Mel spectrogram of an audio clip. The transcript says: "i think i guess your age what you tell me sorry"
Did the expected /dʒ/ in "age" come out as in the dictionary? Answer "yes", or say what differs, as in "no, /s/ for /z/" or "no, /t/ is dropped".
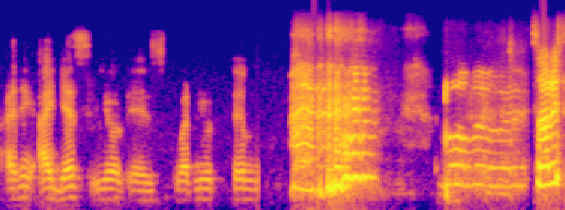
no, /z/ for /dʒ/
